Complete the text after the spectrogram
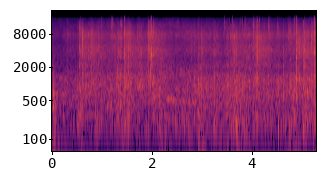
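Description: Hockey sticks clack against a puck in a large echoing rink.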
